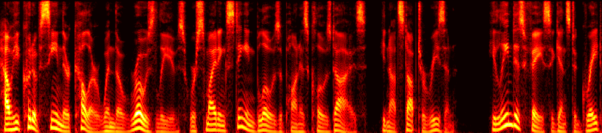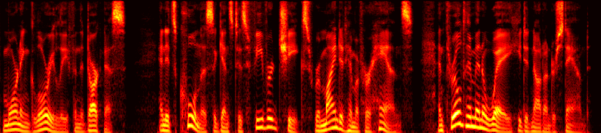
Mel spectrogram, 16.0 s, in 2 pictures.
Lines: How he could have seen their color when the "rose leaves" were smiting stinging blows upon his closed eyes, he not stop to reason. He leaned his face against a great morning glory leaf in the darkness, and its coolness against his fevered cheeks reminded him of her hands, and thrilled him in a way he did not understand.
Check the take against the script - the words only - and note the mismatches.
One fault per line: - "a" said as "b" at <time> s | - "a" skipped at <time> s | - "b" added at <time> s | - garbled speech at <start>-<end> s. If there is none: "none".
none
